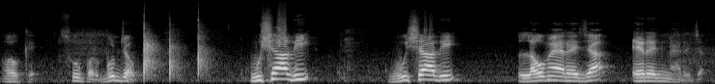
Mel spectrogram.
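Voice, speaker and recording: A man hosting a casual interview, coaxing and directing his guest with brisk prompts. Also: on the high side, big pitch swings, background noise. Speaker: interviewer host.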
